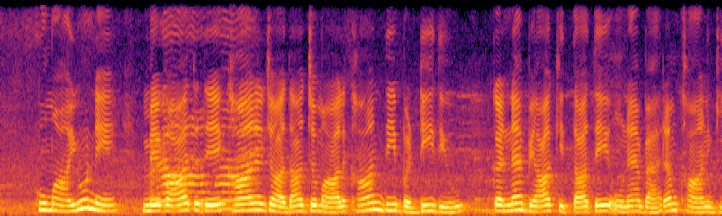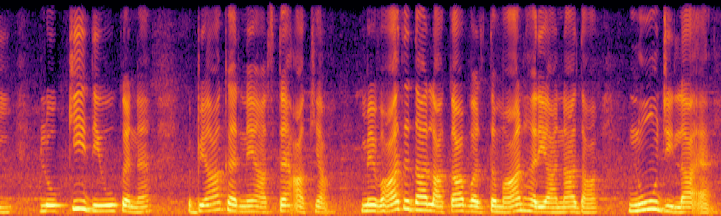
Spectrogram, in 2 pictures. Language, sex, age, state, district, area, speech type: Dogri, female, 18-30, Jammu and Kashmir, Jammu, rural, read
